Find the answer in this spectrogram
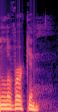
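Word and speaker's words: La Verkin: I say Hurkin and Laverkin. – Because, well, that's the proper way to pronounce them.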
